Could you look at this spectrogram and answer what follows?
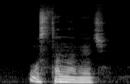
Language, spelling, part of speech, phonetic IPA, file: Polish, ustanawiać, verb, [ˌustãˈnavʲjät͡ɕ], LL-Q809 (pol)-ustanawiać.wav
